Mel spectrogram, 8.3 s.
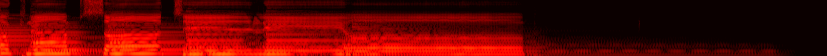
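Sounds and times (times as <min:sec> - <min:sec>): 
tenor singing: 0:00.0 - 0:05.6.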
